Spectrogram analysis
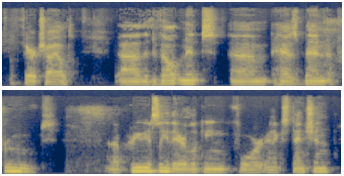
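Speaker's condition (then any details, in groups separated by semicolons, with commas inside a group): No condition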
